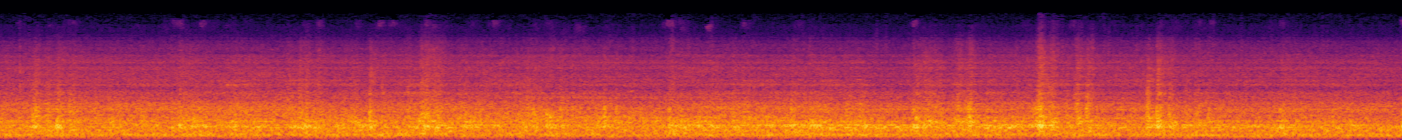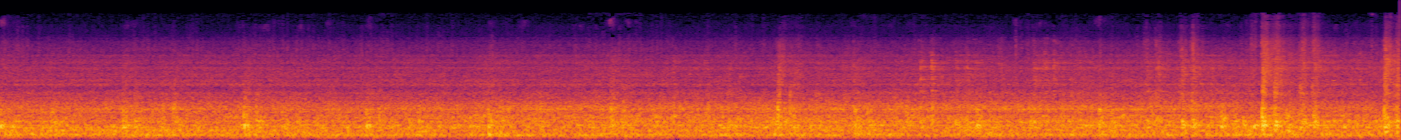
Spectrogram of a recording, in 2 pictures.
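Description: Passenger train carriages rolling at speed: a steady rumble of wheels on rails, heard through an open carriage window, with a few sharp clacks from the wheels over the track now and then.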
